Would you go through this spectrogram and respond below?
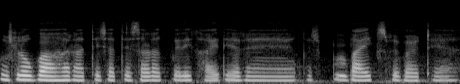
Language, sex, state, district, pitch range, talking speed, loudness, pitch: Hindi, female, Uttar Pradesh, Muzaffarnagar, 185-200 Hz, 210 wpm, -20 LUFS, 190 Hz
